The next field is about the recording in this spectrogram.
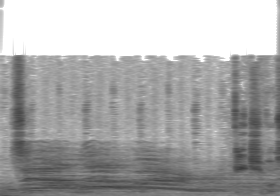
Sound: children chanting

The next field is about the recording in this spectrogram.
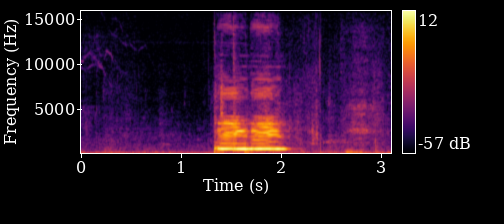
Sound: beep beep

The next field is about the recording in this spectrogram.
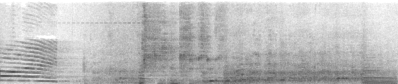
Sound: man laughs

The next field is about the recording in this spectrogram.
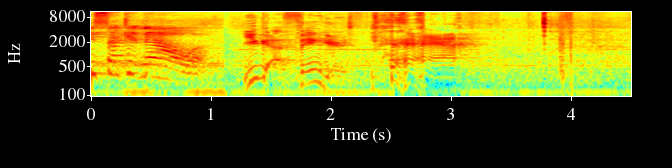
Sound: laughs

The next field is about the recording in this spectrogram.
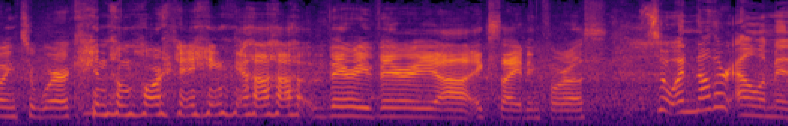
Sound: laughs

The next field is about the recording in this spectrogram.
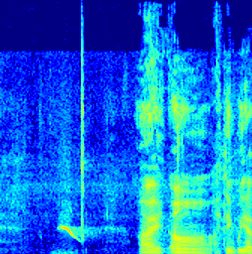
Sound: whistling

